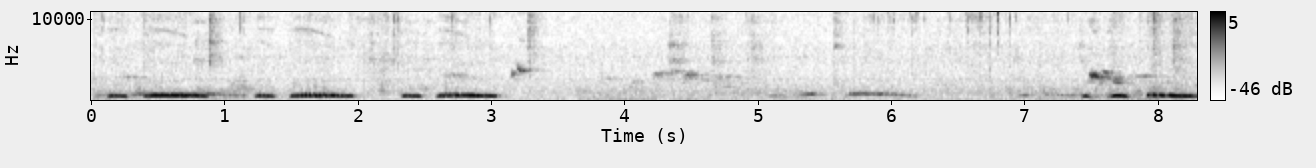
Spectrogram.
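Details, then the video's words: Spotted dove cooing to urge on and train a caged bird: low, hollow coo phrases of short clipped notes followed by longer drawn-out coos, repeated several times, the last phrases softer, with faint high chirps of other birds behind. "Cu Gáy THÚC GÙ Siết Bổi Đẳng Cấp/ Kích Mồi Tập Bổi Căng Đét"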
